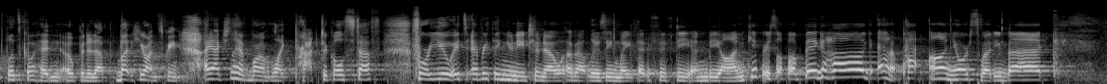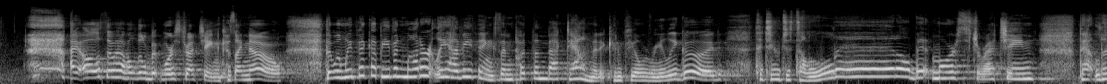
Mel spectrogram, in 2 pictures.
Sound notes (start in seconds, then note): 10.5 laughing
